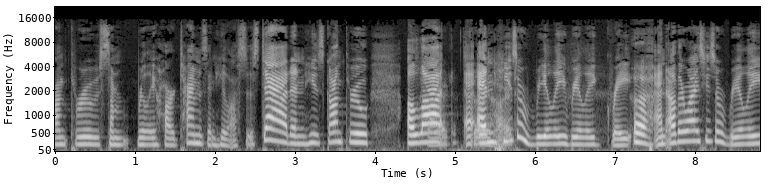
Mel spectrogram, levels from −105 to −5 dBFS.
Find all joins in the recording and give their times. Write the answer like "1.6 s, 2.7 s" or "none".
7.5 s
